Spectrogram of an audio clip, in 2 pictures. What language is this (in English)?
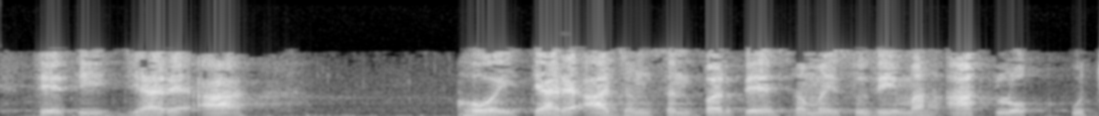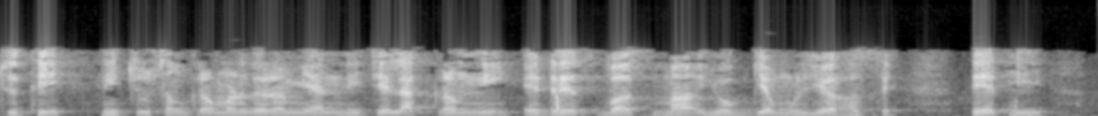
Gujarati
